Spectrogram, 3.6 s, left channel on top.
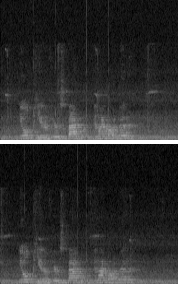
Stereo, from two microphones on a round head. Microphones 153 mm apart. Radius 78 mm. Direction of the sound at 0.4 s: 30° right (ahead or behind).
